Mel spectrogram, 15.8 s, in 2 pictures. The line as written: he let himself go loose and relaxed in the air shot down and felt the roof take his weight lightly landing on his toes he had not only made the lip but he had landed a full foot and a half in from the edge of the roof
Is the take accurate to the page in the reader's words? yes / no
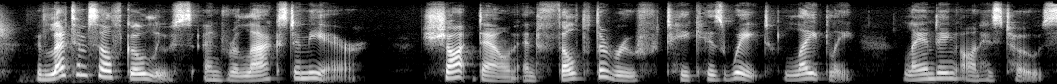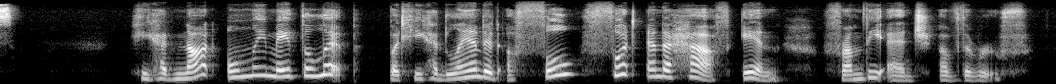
yes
